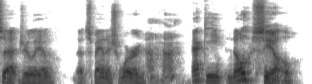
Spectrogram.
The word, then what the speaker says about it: Equinoccio: Equinoccio. It's not like Pinocchio. Equinoccio is how you pronounce that in Spanish, or at least in South American Spanish.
